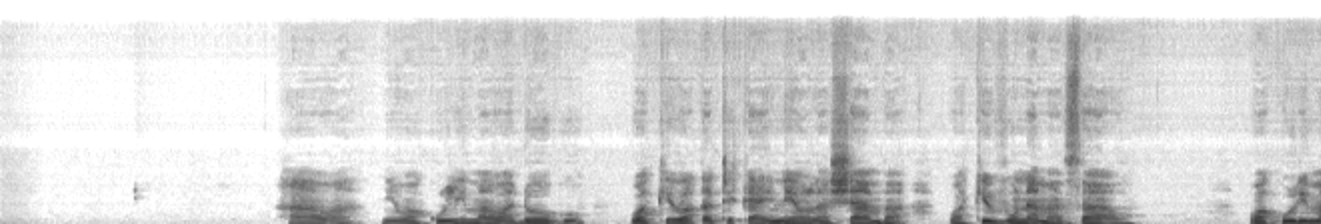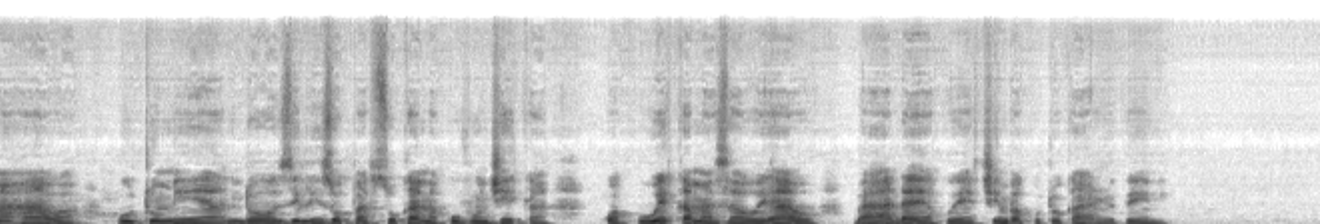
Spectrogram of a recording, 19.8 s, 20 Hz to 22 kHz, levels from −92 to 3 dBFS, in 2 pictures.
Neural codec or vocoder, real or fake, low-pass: vocoder, 44.1 kHz, 128 mel bands, Pupu-Vocoder; fake; 19.8 kHz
